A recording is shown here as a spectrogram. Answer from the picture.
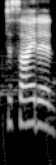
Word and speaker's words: decided: Decided.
